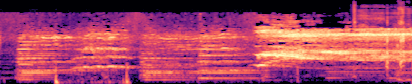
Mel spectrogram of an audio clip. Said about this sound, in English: He's sitting right in front of everybody in the video. Just demonic kids screaming, boys choirs, I search it.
